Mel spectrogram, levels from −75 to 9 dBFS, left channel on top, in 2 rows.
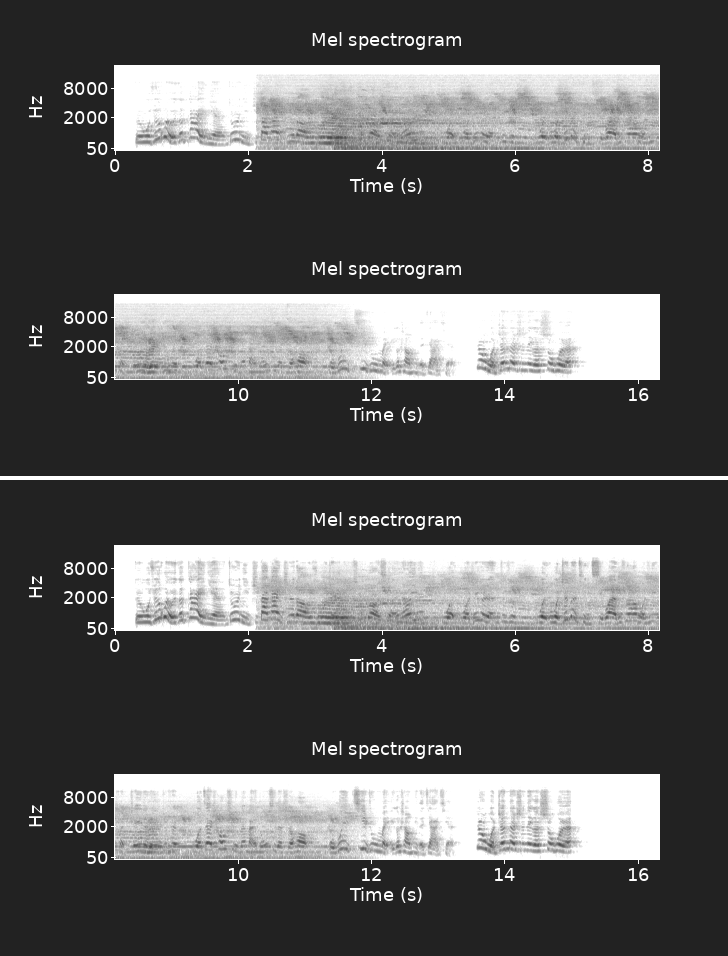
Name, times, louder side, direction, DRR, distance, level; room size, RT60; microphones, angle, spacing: voice 1, 0.3-6.0 6.3-11.1 11.4-13.2 13.6-15.0, right 4 dB, 75° right, 0.9 m, -32 dB
Insect, 2.1-12.0, left 3 dB, 60° left, 5.1 m, -32 dB
sound 1, 3.3-8.1, left 4 dB, 45° left, 0.6 m, -34 dB
21.5 x 8.9 x 2.2 m
head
